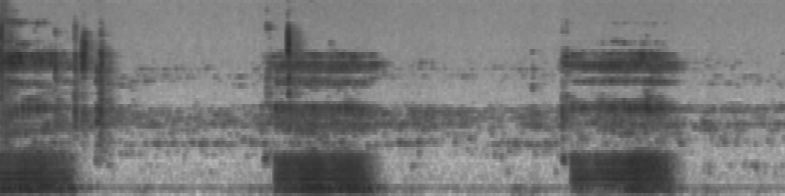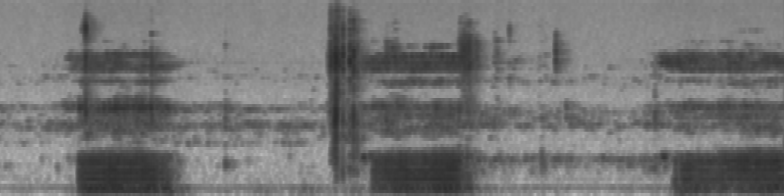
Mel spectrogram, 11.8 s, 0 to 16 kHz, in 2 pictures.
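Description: Rhythmic low snores repeat about every two seconds, roughly 25 to 30 a minute, with soft noises between them.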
